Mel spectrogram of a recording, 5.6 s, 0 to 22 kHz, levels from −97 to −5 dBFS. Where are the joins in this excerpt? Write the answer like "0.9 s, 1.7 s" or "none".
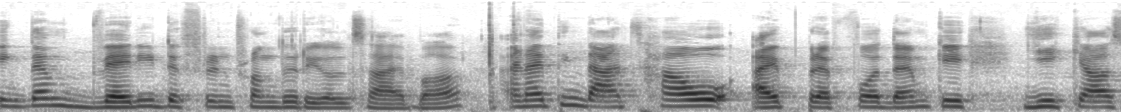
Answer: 2.4 s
